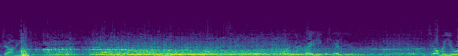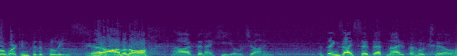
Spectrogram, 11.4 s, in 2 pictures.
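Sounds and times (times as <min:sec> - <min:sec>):
speech: 0:00.0 - 0:01.8, 0:03.9 - 0:04.6, 0:05.4 - 0:11.4
car engine drone as the car pulls away: 0:00.2 - 0:07.6.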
